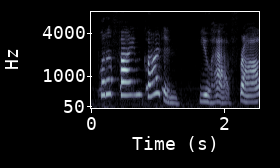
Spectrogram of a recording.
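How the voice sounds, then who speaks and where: In a put-on character voice, a woman talks at a fairly slow pace, pitched high with very wide pitch swings. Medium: read story. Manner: calm, patient.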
